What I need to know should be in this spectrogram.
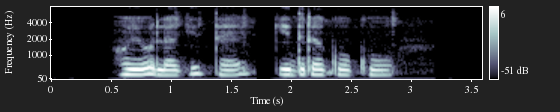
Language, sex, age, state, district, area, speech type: Santali, female, 18-30, West Bengal, Purba Bardhaman, rural, spontaneous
